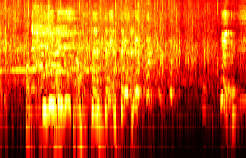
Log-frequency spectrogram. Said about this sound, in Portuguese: Sim, palmas para Mick Schumacher. Palmas para Mick Schumacher. Bota sonzinho de palminha aí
